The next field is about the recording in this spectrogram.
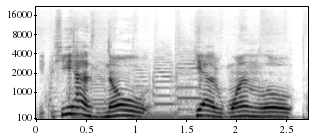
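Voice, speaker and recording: A man's voice: on the high side, a little slow, lo-fi sound, faint music behind. A man doing a visual novel let's play, reading aloud and reacting casually with slangy, effusive comments and swearing. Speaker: game streamer, let's player.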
